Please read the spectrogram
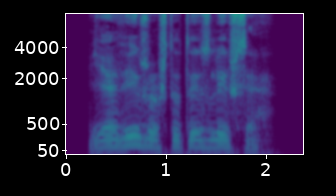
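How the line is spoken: Plain. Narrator (Russian): наконец-то сказал Ергерт

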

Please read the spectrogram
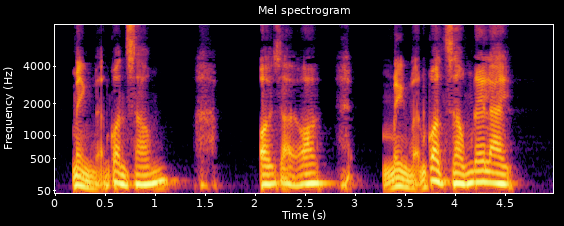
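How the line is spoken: Stammering mutter. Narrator (Vietnamese): Nó ú ớ, lẩm bẩm

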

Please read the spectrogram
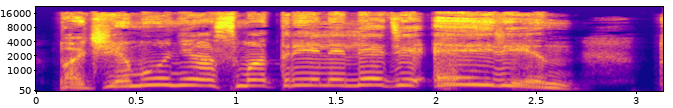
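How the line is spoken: Furious roar with cursing. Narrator (Russian): взбешенно взревел Леннокс с громкими ругательствами

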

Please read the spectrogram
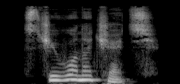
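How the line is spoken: Breathed out. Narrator (Russian): выдохнул Асгар

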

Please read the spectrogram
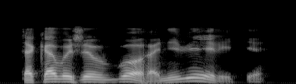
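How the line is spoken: Laughing. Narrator (Russian): засмеялся Илья

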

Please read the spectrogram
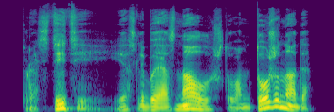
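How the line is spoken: Mumbled. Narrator (Russian): промямлил

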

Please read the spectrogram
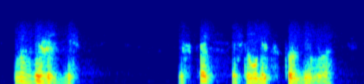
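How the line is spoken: Muttering. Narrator (Russian): пробормотал Меркулов

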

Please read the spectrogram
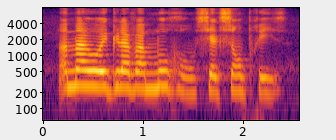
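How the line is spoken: Angry growl. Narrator (French): gronda-t-elle

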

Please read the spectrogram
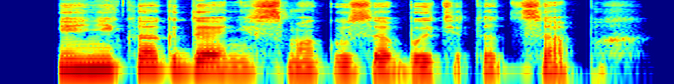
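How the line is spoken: Quiet. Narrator (Russian): сказала тихо

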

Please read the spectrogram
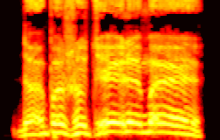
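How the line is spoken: Howling. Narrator (Russian): взвыли рогатые

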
